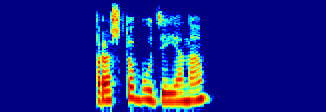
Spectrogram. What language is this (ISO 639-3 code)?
bel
